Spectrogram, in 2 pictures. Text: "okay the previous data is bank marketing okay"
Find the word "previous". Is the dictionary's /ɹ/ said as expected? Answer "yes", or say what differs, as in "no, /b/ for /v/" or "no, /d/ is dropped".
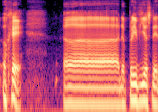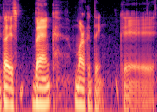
yes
